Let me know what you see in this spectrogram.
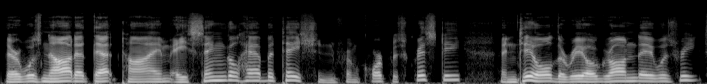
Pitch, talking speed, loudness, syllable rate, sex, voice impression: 145 Hz, 155 wpm, -18 LUFS, 4.4 syllables/s, male, very masculine, very adult-like, middle-aged, very thick, tensed, powerful, slightly bright, soft, slightly muffled, fluent, slightly raspy, cool, very intellectual, slightly refreshing, sincere, very calm, very mature, very friendly, reassuring, unique, very elegant, slightly sweet, lively, very kind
